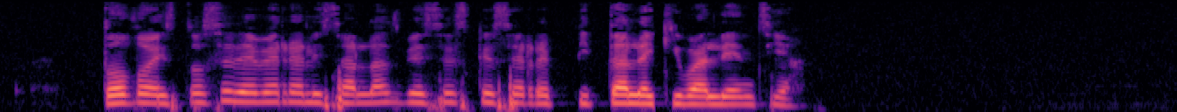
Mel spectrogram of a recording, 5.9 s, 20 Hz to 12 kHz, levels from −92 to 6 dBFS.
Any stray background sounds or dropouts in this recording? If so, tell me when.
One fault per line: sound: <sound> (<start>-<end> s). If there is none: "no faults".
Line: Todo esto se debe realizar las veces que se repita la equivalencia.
no faults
